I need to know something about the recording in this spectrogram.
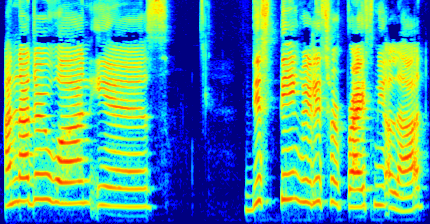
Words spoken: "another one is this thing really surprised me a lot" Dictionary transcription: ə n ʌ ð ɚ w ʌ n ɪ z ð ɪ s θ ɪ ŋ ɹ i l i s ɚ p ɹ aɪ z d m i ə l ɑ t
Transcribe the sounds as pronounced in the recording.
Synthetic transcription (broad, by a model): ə n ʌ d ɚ w ʌ n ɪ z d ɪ s t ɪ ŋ ɹ i l i s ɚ p ɹ aɪ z m i ə l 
